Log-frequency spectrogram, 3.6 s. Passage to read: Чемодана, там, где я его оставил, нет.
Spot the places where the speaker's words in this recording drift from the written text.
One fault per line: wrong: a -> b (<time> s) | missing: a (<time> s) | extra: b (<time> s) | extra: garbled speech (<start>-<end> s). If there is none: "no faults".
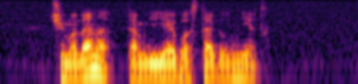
no faults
